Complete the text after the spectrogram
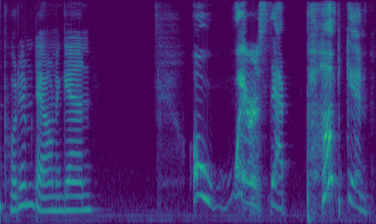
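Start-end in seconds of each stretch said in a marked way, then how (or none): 2.4-4.7 put-on croaky, lamenting old man; old man croaking in despair. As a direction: moan it like a fretful ancient. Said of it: "croaked the old man".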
